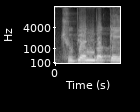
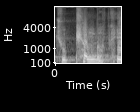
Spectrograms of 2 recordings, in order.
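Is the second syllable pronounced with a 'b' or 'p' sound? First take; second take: b; p. First: The second syllable starts with a plain b. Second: The second syllable starts with an aspirated p. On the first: The speaker calls it right. "우리가 발음할 때는 주변법계 이러지" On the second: The speaker calls it wrong. "주편법계 이렇게 안 하거든요"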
